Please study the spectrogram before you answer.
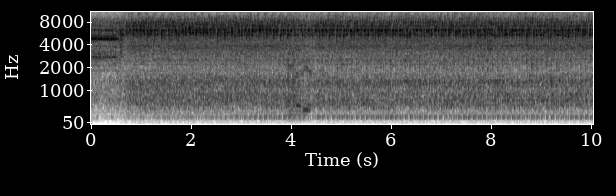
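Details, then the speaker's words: Older Craftsman air compressor, model 919.174311, after check valve replacement (previously never held air more than several hours): steady even pumping chatter with constant hiss, no knocks or squeals; building pressure normally, fixed. "lots of interesting sound I guess that's the check valve and moving through one seemed really Cano"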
